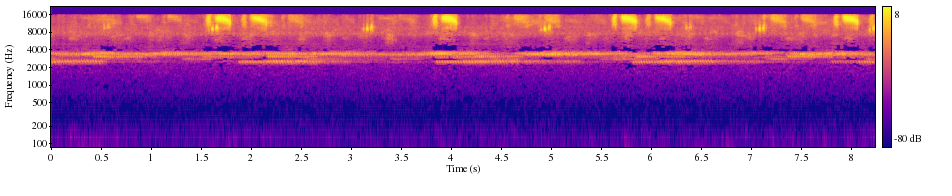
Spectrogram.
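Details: Spring night crickets near a cottage, a continuous high-pitched trill in two stacked tones, overlaid by sharp high chirp bursts recurring every second or two.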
